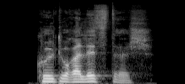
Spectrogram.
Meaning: culturalistic
- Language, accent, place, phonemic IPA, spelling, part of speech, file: German, Germany, Berlin, /kʊltuʁaˈlɪstɪʃ/, kulturalistisch, adjective, De-kulturalistisch.ogg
